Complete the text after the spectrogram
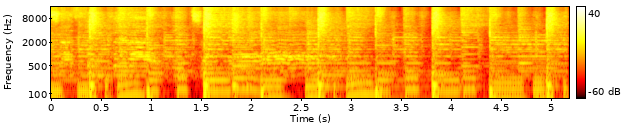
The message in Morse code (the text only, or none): none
